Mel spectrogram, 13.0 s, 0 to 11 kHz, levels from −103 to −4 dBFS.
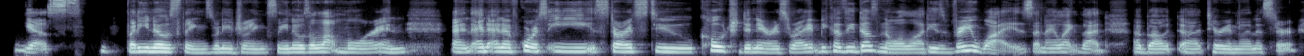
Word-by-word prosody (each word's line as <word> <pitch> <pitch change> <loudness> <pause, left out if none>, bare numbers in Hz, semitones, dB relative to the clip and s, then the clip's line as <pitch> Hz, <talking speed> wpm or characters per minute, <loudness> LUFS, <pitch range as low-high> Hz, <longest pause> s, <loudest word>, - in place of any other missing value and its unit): Yes, 160 -9 -2 0.2
b 215 - -10 0.2
but 190 -1 +4
he 195 0 +5
knows 185 -1 +6
things 155 -2 -3
when 165 - 0
he 165 -1 +1
drinks, 155 -1 -5
he 165 -1 0
knows 170 0 +2
a 175 - +5
lot 180 0 +1
more, 170 -1 -3
and 175 -1 -3 0.4
and 185 0 +1
and 200 0 +2
and, 200 -1 +3
of 190 0 +1
course, 200 -3 +5
he 195 -2 -2
starts 190 -1 +1
to 180 -3 +1
coach 225 -7 +4
Daenerys, 165 -3 0
right? 175 +4 -1
Because 200 +1 -1
he 205 - +1
does 240 +1 +2
know 170 -5 -1
a 155 - -1
lot, 155 0 -4
he's 175 -3 0
very 215 +9 +3
wise, 165 -7 -3
and 180 - -6
I 175 - -5
like 180 0 -5
that 165 +6 -5 0.3
about, 160 -2 -2
uh, 160 0 -4
Tyrion 160 -3 -1
Lannister. 165 - -5
175 Hz, 200 wpm, -25 LUFS, 160-195 Hz, 0.4 s, knows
